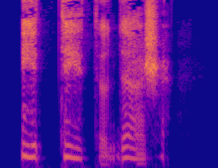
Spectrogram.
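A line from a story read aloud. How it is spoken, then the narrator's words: Near moan. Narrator (Russian): Едва не застонала я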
